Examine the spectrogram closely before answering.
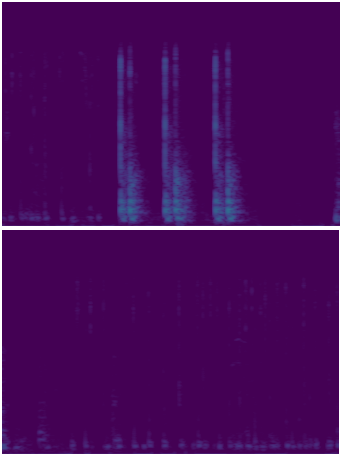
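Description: Keys clatter quickly on a computer keyboard.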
